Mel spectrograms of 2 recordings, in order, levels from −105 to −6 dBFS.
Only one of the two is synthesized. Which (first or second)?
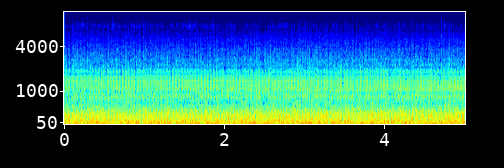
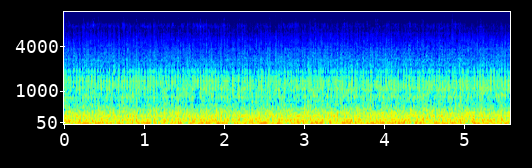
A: second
